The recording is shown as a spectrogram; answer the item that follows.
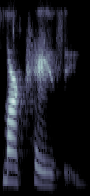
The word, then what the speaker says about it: Marchese: block explorer well uh my last name is marchese not a lot of people could pronounce that my whole life is because it's m-a-r-c-h-e-s-c so my whole life i've been called more cheese or more cheesy and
